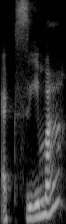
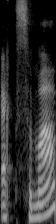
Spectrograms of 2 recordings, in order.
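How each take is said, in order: First: It is said with a North American pronunciation. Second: It is said with an Australian pronunciation.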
